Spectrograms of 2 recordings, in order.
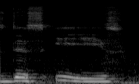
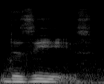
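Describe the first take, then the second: First: The word is split into two separate parts. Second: The word is said as one smooth unit. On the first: The body is not at ease. "I pronounce it as dis-ease" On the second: An illness has already set in. "and not disease"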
